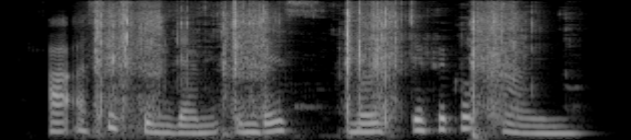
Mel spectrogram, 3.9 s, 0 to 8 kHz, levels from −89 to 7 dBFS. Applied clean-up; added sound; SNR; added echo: classical method log-MMSE.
